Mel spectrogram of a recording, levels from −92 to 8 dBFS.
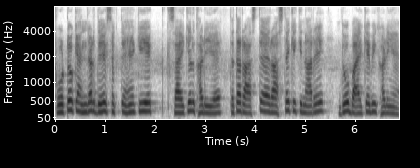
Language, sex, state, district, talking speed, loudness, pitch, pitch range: Hindi, male, Bihar, Supaul, 200 wpm, -16 LUFS, 210 Hz, 185-230 Hz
